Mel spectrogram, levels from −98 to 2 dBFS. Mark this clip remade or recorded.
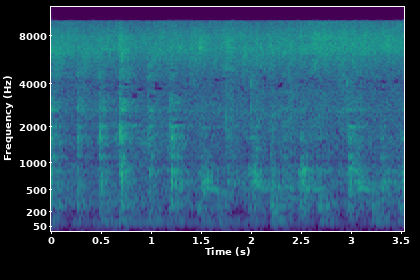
recorded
